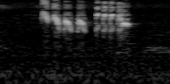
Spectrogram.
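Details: Bar-winged prinia master song: four loud high notes falling in pitch, then a quicker group of four clipped chirps ending on a lower drawn-out note, all within about a second.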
